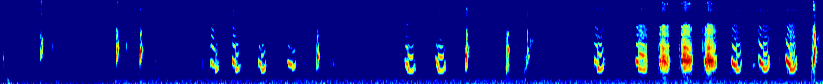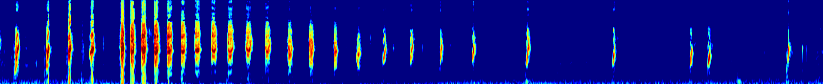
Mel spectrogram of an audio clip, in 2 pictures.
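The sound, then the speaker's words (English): A hand-operated turkey call imitates a hen's fly-down cackle with many sharp, clucking cuts, sparse at first, then speeding into a dense, higher-pitched burst before slowing and spreading out again into isolated notes. “the fly down cackle is you're cutting at a pitch and rhythm like a turkey flying out of the limb, almost like the hen is getting kicked in the butt out of the limb, and it sounds like this.”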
